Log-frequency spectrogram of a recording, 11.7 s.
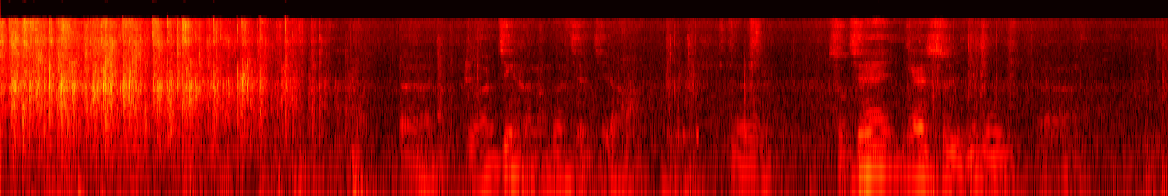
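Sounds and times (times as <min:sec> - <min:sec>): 
audience applause: 0:00.0 - 0:03.4
speech: 0:07.4 - 0:10.2.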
